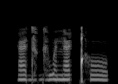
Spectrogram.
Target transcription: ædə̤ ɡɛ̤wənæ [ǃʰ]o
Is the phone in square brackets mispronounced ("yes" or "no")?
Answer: no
